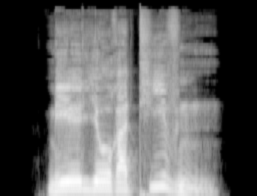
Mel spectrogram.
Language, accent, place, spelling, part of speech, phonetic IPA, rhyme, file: German, Germany, Berlin, meliorativen, adjective, [meli̯oʁaˈtiːvn̩], -iːvn̩, De-meliorativen.ogg
- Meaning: inflection of meliorativ: 1. strong genitive masculine/neuter singular 2. weak/mixed genitive/dative all-gender singular 3. strong/weak/mixed accusative masculine singular 4. strong dative plural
